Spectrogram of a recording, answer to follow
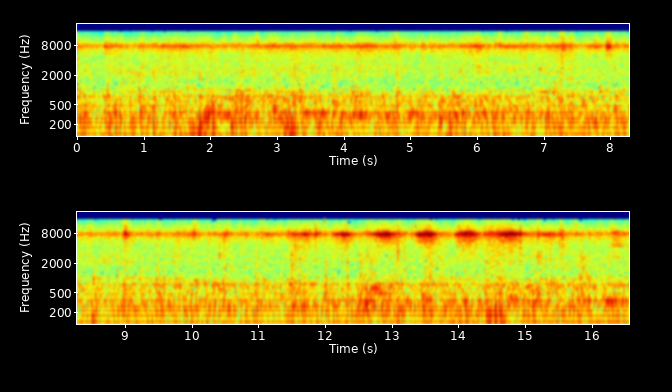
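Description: A Tokyu electric train braking to a stop at an underground platform, its motor tone falling as it slows, then standing with a steady hum.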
